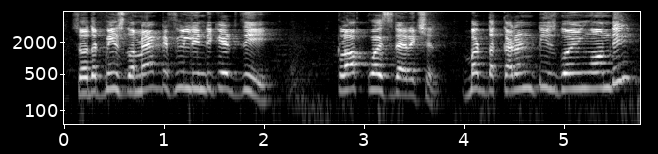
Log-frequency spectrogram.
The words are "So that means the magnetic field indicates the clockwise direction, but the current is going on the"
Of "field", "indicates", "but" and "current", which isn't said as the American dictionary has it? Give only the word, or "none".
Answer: none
